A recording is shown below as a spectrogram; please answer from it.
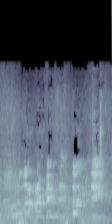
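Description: Children's voices talking and calling out over one another, high-pitched and not clearly in words.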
